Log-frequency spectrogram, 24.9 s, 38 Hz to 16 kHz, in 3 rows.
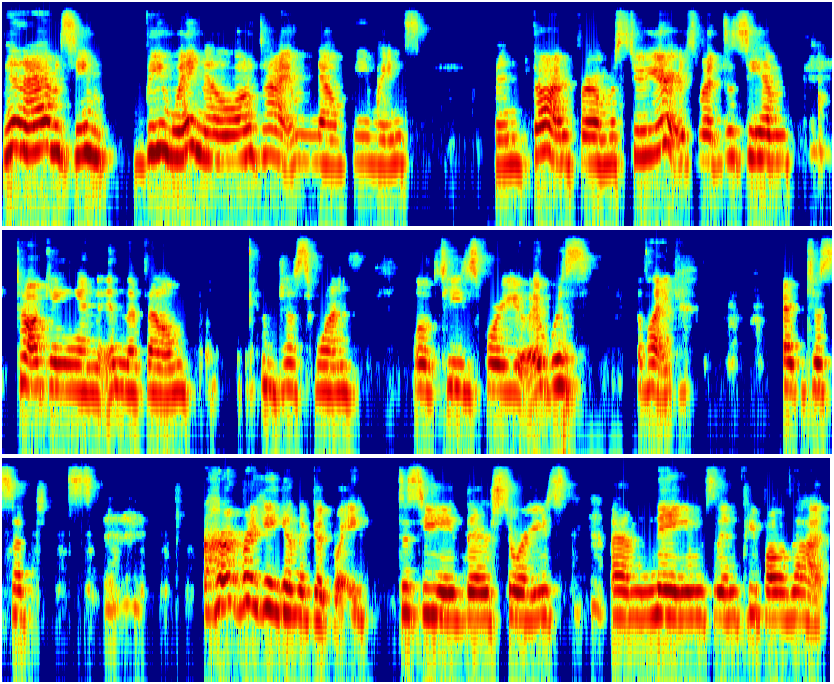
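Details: Dysarthria in a woman with ALS diagnosed in 2014, with real slurred, hard-to-understand speech.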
